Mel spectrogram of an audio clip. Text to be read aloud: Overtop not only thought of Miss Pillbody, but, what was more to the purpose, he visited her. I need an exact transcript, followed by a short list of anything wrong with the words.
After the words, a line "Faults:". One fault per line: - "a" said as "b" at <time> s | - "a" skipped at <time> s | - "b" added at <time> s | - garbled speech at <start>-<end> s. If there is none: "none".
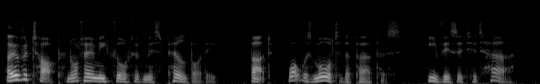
Overtop not only thought of Miss Pillbody, but, what was more to the purpose, he visited her.
Faults:
none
